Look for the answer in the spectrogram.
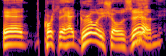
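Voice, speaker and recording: An older man tells rowdy, profane stories about his old crew with plenty of gusto. His voice sits a little high. The recording is dry and close. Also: lively intonation, unhurried, no echo. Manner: rowdy, profane yarn-spinner who laughs at his own tales. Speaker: guest recalling old times. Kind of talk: casual storytelling.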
